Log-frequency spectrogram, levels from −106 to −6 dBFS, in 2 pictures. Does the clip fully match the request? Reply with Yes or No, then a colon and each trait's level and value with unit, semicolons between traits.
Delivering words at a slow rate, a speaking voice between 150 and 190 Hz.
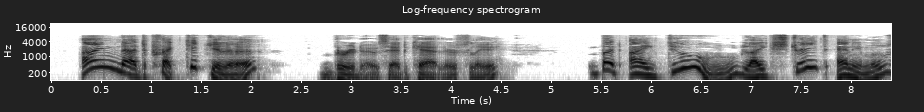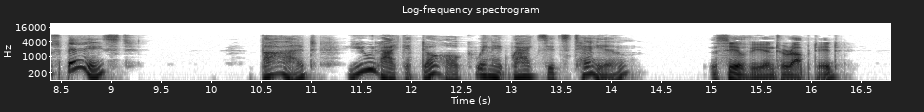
Yes: slow, 95 wpm; medium, 185 Hz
